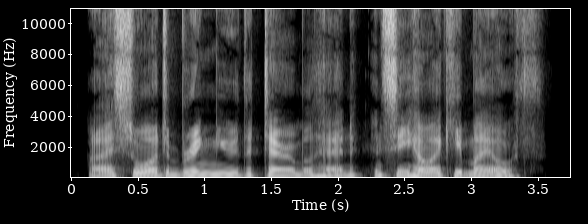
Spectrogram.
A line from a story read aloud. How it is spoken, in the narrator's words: The boy cried to the king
